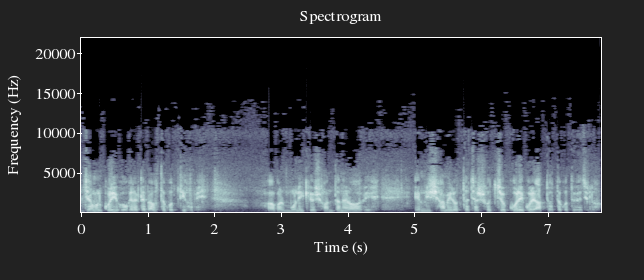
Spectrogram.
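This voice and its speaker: A man's voice: on the low side, a little fast, pushed and bright, slight background noise. A man acting in a melodramatic radio play as a principled, grieving doctor, emphatic and emotional, on a dull old recording. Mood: anguished resolve. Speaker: radio drama actor.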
